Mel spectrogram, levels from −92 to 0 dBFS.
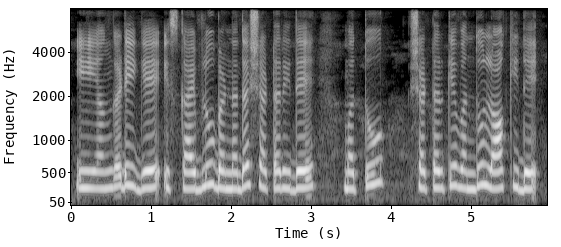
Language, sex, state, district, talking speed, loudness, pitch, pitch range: Kannada, female, Karnataka, Bidar, 140 wpm, -16 LUFS, 265 Hz, 255-285 Hz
